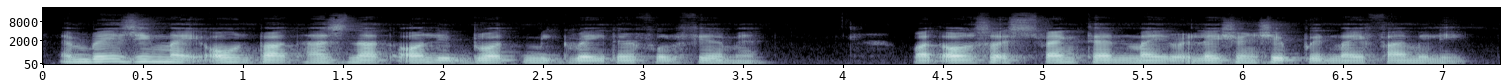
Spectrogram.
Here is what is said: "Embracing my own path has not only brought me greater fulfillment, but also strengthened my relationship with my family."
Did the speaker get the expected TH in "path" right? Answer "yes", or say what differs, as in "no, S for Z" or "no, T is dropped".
no, T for TH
